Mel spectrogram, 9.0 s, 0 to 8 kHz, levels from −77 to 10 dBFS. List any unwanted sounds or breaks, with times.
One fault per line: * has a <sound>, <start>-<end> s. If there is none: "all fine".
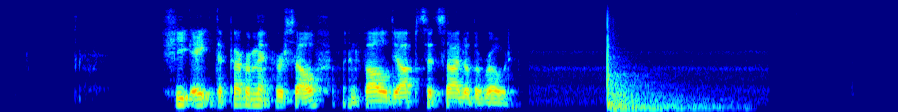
* has a thud, 6.0-7.6 s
